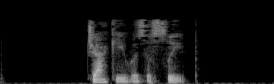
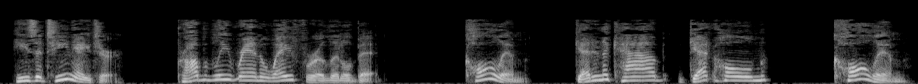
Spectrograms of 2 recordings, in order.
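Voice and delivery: high-pitched, brisk commands; urging; 4 dB louder than usual. A narrator's reading. Jackie telling worried mother to go home, urging. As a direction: push her to act, pitch well up.

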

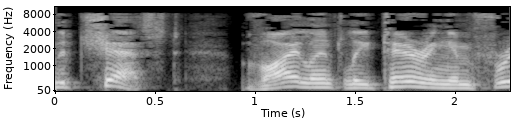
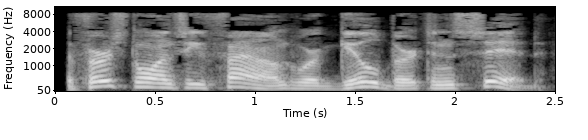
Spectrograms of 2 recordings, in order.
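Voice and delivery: ordinary delivery, nothing marked

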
